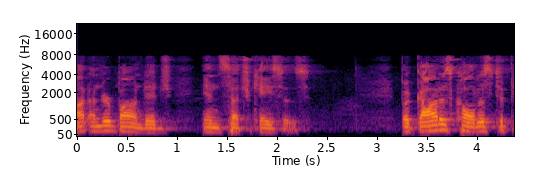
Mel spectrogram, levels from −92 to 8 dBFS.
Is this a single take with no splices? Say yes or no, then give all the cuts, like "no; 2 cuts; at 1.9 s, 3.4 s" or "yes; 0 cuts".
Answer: yes; 0 cuts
